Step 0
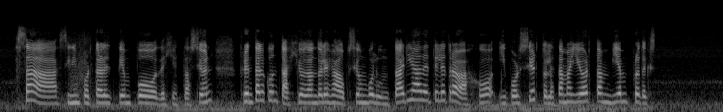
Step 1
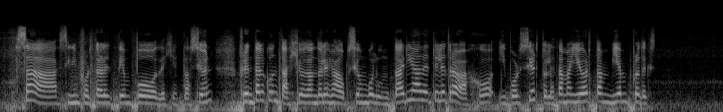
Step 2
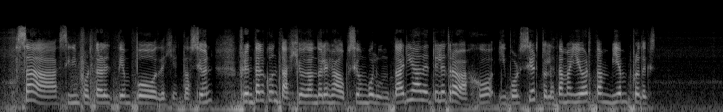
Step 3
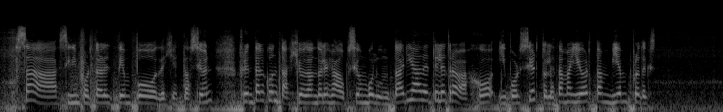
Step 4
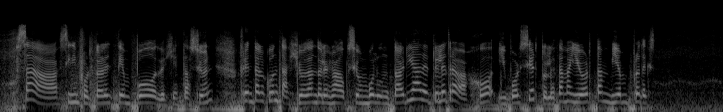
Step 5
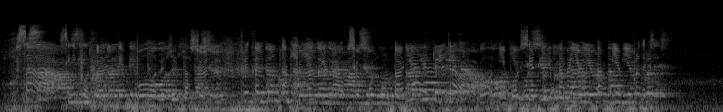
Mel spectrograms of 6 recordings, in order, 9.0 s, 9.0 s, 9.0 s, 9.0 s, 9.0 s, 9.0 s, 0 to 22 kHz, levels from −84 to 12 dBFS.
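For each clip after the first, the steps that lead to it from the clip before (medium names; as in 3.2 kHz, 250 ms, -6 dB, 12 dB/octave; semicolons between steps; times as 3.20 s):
swell ahead of each attack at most 78 dB/s
peaking EQ 190 Hz -12 dB 0.72 oct; trim +2 dB
compression, threshold -32 dBFS, peak gain reduction 12 dB; trim -3.5 dB
wow and flutter 130 cents
plate-style reverb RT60 0.83 s, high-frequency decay 0.35×, pre-delay 120 ms, DRR -2.5 dB; trim -4.5 dB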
